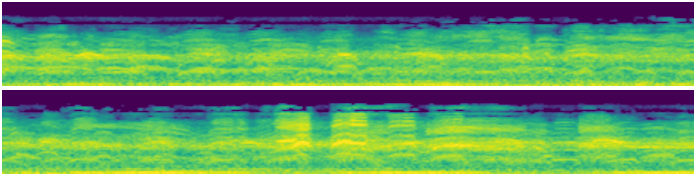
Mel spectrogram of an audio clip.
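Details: Black-headed gull colony on an island at Frampton Marsh, birds coming and going under grey skies; a thick wash of raspy calls, with a few louder, sharper cries standing out near the end, plus a low steady hum.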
